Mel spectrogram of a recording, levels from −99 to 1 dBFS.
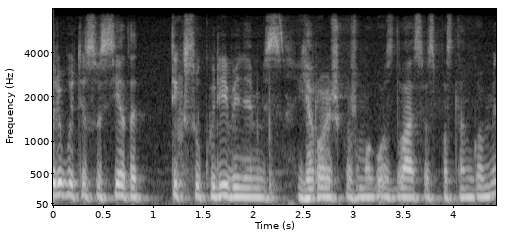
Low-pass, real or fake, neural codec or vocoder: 7.2 kHz; real; none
